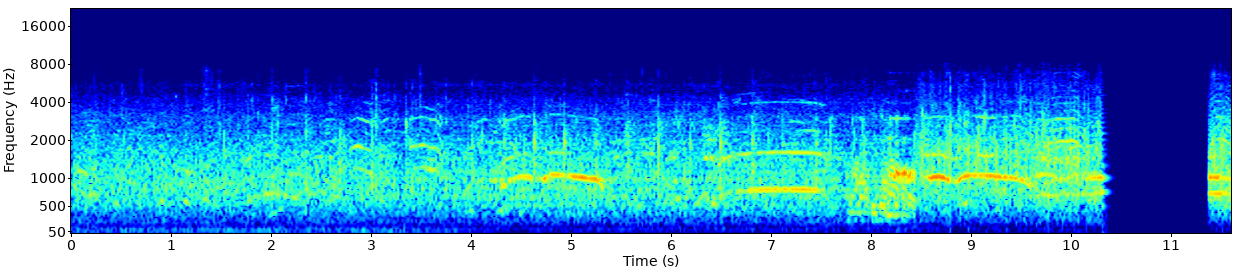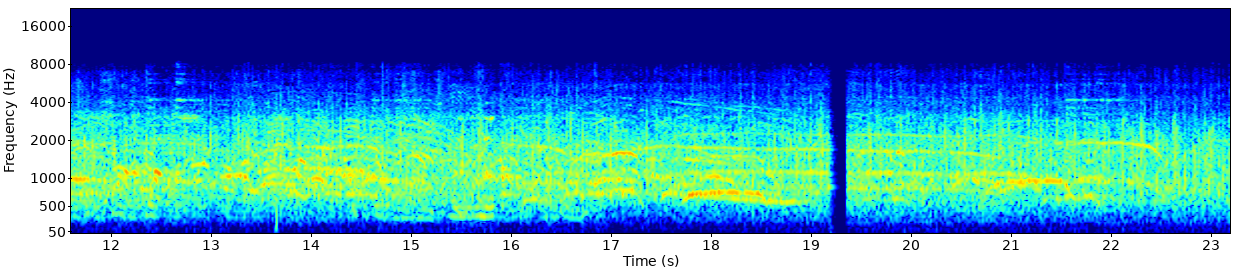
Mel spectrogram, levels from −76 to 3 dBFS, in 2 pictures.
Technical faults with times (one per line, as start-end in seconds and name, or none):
10.29-11.37 call audio freeze
13.64-13.66 loud pop
14.48-15.08 jitter buffer speed-up
15.81-17.76 jitter buffer speed-up
19.17-19.35 call audio freeze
